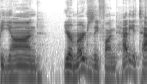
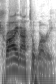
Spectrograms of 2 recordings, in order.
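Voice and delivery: "try" leaned on hard, louder. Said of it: "I'm gonna emphasis the word try".

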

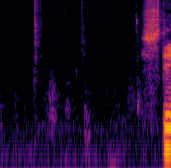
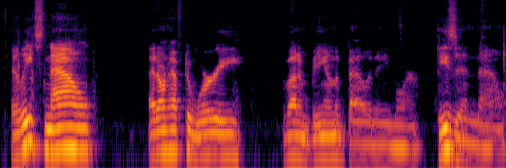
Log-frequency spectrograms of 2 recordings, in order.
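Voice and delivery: weary, defeated, resigned tone. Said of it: "he sounds so defeated".

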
